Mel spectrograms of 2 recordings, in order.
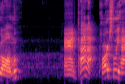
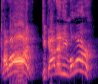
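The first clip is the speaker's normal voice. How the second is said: high, loud dare shouted across the ring; taunting yell; 11 semitones higher, 5 dB louder than usual. Retold or imitated. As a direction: bait him with a loud shout. Hook taunting Joe again.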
